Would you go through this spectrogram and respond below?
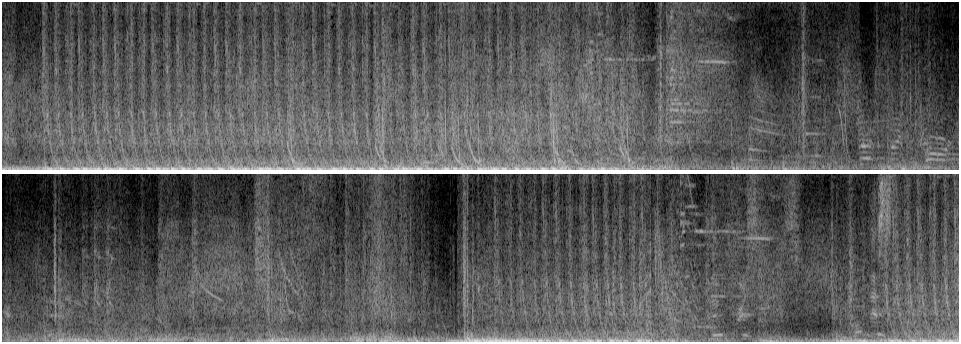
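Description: Dense, loud bursts of rapid blaster gunfire and explosive crashes from Star Wars Battlefront II, nearly continuous, dropping off briefly in the middle before resuming, with voices talking over it.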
